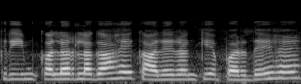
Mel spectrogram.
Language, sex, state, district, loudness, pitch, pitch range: Hindi, male, Maharashtra, Mumbai Suburban, -16 LUFS, 245 Hz, 230-255 Hz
